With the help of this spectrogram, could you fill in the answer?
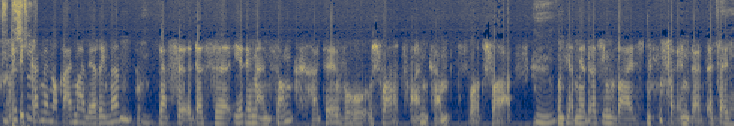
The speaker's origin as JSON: {"language": "German", "country": "Romania", "said": "Ja, ich habe mit 13 angefangen. Allerdings, ich komme aus Rumänien. Das war ein bisschen schwierig, da Rockmusik zu praktizieren."}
